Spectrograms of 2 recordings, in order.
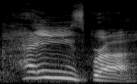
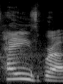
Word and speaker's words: Happisburgh: Haysborough. What? Yes, Haysborough. And it's spelled H-A-P-P-I-S-B-U-R-G. There is a lot of places in England that are completely not spelt how they sound.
